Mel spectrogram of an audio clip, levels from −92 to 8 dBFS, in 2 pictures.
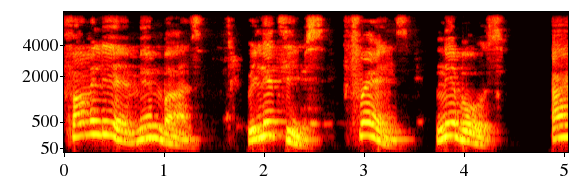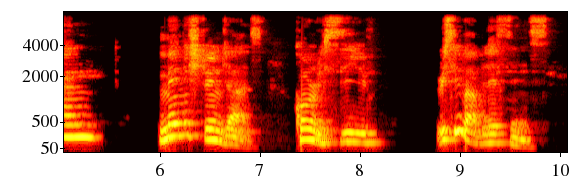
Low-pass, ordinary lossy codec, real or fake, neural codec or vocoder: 7.2 kHz; none; real; none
